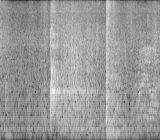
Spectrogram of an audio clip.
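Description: Bowling pins clatter as a ball strikes them.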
